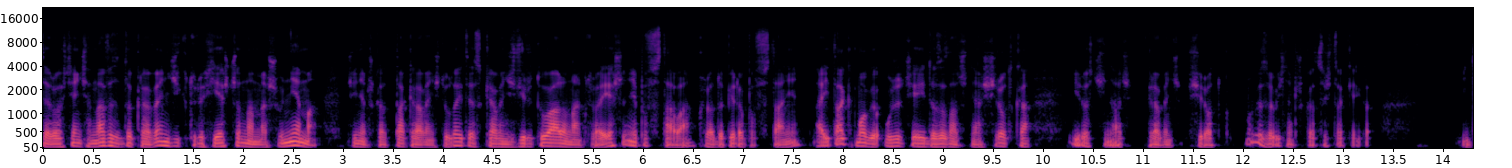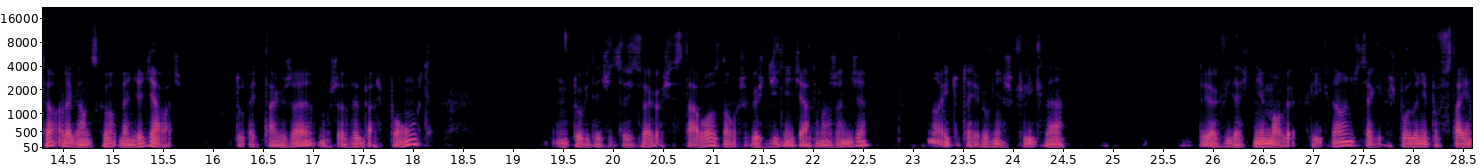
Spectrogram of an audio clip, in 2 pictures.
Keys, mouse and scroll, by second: 9.2 ctrl+click, 11.5 ctrl+click, 13.8 ctrl+click, 18.1 ctrl+click, 20.4-22.2 middle drag, 23.0 ctrl+click, 24.9 click, 27.1 click.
